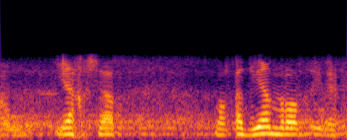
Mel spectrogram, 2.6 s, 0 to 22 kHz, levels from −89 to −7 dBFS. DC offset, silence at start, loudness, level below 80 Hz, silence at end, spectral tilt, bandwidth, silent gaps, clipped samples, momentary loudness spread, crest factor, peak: under 0.1%; 0 s; -19 LUFS; -52 dBFS; 0 s; -12.5 dB/octave; 4.4 kHz; none; under 0.1%; 17 LU; 18 dB; -2 dBFS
